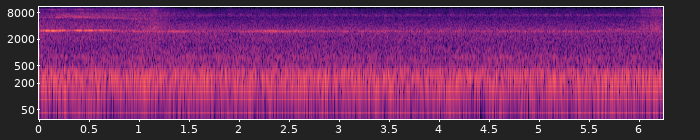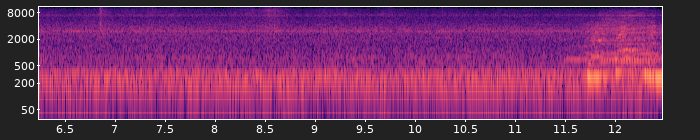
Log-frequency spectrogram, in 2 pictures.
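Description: A Mumbai AC slow local train rolls into a suburban railway station at night with a continuous loud rumble of wheels and carriages and faint squealing, and a sharper burst of noise rises near the end.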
